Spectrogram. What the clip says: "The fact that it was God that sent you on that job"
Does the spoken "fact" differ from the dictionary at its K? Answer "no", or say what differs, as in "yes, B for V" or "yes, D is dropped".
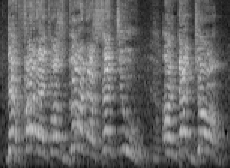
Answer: yes, K is dropped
